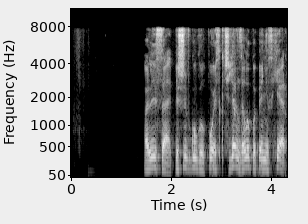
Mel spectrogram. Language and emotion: Russian, angry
